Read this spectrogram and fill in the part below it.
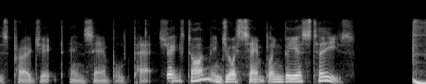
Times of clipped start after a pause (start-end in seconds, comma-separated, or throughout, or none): none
